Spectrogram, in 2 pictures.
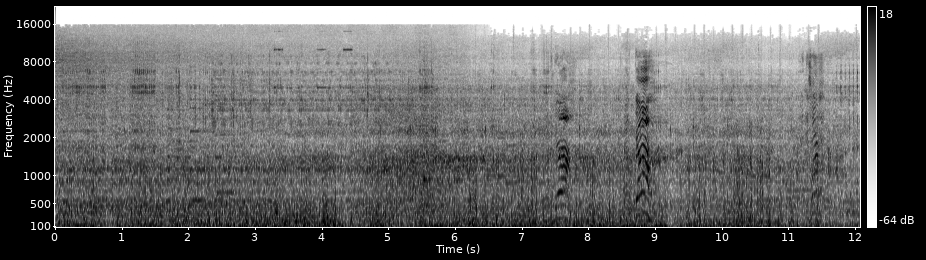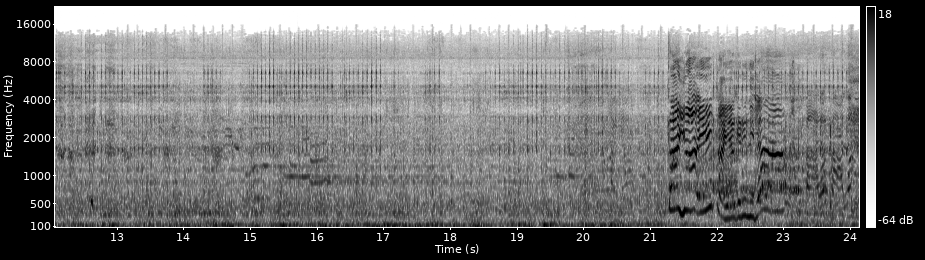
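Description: Wind buffeting the microphone of a camera on a road bike moving fast, with the rumble of tyres on a concrete road. It is loudest in the first half and eases after about halfway. Brief voices are heard near the end.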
